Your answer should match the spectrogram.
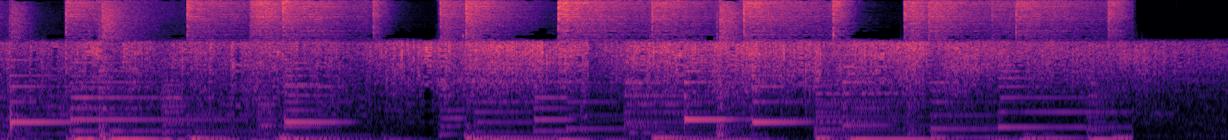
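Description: Eggs sizzling as they fry in a wok while being stirred with a wooden spatula, under background music with a bass line that stops near the end.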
